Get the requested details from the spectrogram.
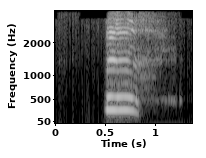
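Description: A person lets out a short, voiced yawn: a loud, steady, low-pitched tone that fades into a softer, breathy trail, with no talking around it.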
